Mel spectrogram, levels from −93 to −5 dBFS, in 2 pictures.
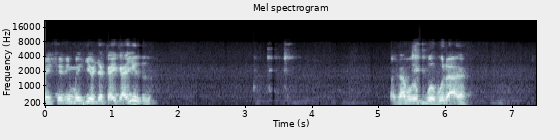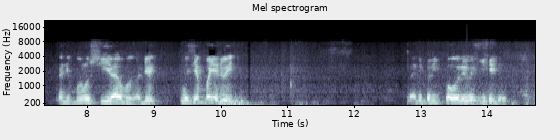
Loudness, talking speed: -14 LUFS, 100 wpm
